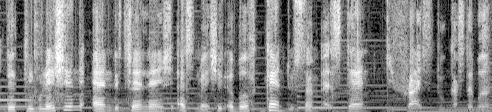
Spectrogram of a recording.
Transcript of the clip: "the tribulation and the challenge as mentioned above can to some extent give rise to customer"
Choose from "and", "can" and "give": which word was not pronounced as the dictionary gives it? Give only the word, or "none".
give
